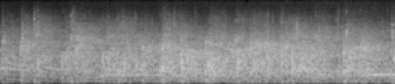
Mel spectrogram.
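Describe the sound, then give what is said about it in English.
A crowd applauds steadily, a dense wash of many hands clapping that holds at an even, fairly loud level without letting up. “So for a pause, you should just applaud for them while I do.”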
